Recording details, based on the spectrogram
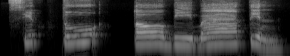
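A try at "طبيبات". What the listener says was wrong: tonya pendek, B-nya yang panjang. Tobibat.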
